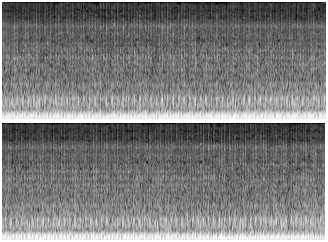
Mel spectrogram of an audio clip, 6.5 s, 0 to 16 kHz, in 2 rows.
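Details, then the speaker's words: McCormick W6 antique tractor, crank-started with choke after a month sitting, dead battery: low, slightly uneven thumping idle, running rough; it has stalled several times. "so I had a problem with the installing on me a few times uh on the way to the shop here"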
